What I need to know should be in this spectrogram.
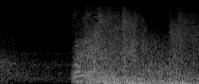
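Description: A sword swings and slashes in quick strikes.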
